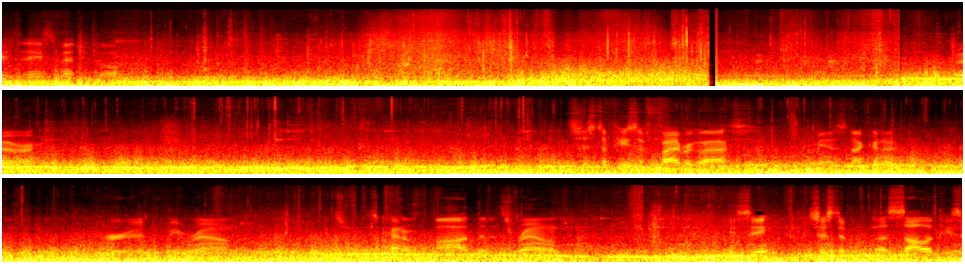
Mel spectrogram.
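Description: Wind rumbling on the microphone, with faint voices underneath. The sound cuts off abruptly about five seconds in and picks up again at once.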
